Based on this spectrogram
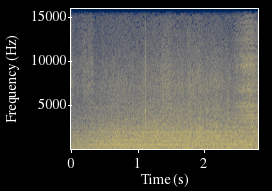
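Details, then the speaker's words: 2005 Toyota Matrix 1.8L, over 400k miles, P0171 lean code, on test drive after repair: strong even pull with smooth rising drone, no stumble; far peppier than the earlier sluggish running. "Oh, that's already feeling a lot more peppy than it was. This is definitely running better now. It's got quite a bit of pickup"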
